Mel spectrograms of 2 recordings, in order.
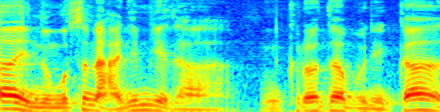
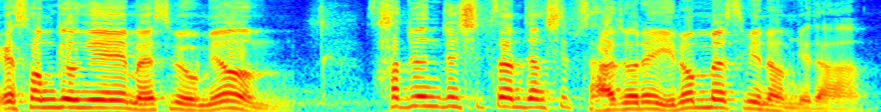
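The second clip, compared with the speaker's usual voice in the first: usual speaking voice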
